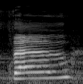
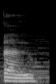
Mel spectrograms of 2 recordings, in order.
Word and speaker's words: faux: Now th means like I guess fake kind of pretending to be so or fa I don't know how you pronounce I'm in the south so I say faux but it substitutes I guess sour cream and apple cider vinegar in the recipe.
